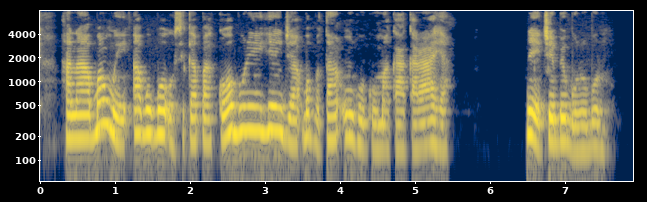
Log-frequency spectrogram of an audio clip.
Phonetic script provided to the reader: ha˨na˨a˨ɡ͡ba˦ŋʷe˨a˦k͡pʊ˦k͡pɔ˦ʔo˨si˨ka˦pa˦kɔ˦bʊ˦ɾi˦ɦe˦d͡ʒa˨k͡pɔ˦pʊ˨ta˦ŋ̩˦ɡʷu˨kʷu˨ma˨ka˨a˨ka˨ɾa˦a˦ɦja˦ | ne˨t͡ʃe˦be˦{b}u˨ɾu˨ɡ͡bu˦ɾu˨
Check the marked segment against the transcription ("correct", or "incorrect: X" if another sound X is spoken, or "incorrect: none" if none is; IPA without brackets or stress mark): incorrect: ɡ͡b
